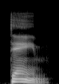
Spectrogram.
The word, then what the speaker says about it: têm: For they have, it's vocês têm. Did you see that little hat, that little accent on the E? It changes the sound just slightly, making it more nasal.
